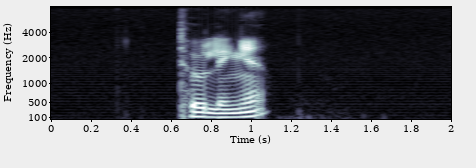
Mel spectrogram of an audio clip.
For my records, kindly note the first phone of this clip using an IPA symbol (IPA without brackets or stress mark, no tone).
t̪ʰ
